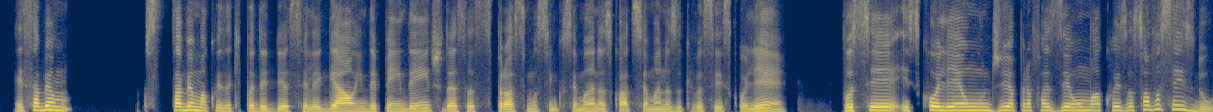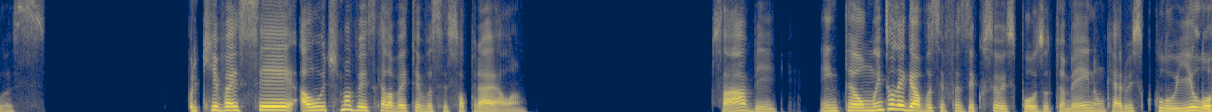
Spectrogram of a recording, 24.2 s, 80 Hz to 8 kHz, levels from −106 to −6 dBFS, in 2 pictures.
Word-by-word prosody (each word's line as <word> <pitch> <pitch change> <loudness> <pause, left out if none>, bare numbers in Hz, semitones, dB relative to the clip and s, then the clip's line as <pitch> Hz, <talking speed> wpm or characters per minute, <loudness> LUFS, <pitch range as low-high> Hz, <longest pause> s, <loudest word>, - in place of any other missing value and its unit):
E 220 +5 -2
sabe 255 +4 +4
um 245 -2 +1 0.8
s - - -11
sabe 245 +1 +6
uma 220 -4 +1
coisa 195 -2 -4
que - - -24
poderia 170 -3 -1
ser 175 +1 -5
legal, 180 +4 +4
independente 180 +1 -3
dessas 175 -1 -2
próximos 165 -1 0
5 145 +1 -9
semanas, 155 0 -3
4 140 +2 -3
semanas, 155 0 -4
o 155 - -7
que 145 - -19
você 155 +1 -6
escolher? 165 +4 -1 0.6
Você 240 +3 +4
escolher 240 +2 +4
um 240 0 +1
dia 235 +4 +1
pra 235 0 -4
fazer 235 -1 -2
uma 230 0 -1
coisa 240 -1 -3
só 285 +5 -2
vocês 295 -4 -3
2. 165 -4 -10 1.4
Porque 235 +3 0
vai 245 +2 +4
ser 255 +1 +6
a 210 - +5
última 255 +5 0
vez 240 -5 0
que - - -13
ela 195 -2 +2
vai 195 +1 0
ter 205 +2 -7
você 185 +1 -9
só 185 +2 -8
para 160 -4 -1
ela. 150 +1 -6 1.8
Sabe? 170 -8 -2 0.4
Então, 215 +3 +1
muito 255 +8 +1
legal 280 -9 +6
você 210 +2 -6
fazer 195 +1 -7
com - - -26
seu 195 -3 -4
esposo 175 0 -4
também, 175 +2 -4
não 175 -2 -9
quero 180 0 -5
excluí-lo, 190 +1 +1
195 Hz, 150 wpm, -21 LUFS, 170-235 Hz, 1.8 s, sabe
